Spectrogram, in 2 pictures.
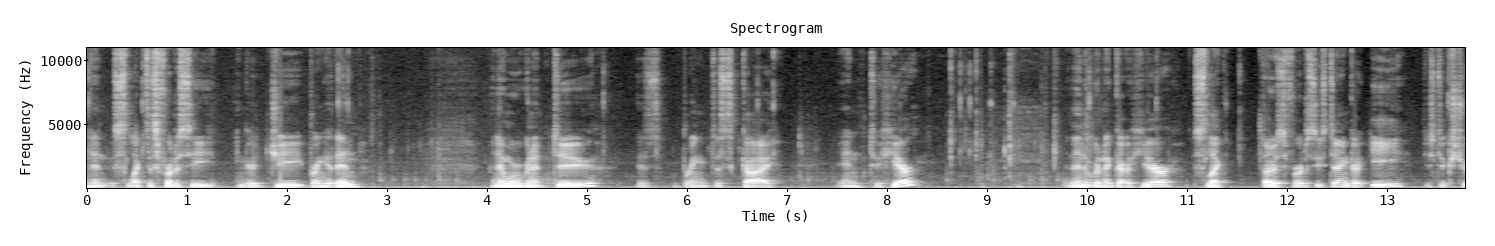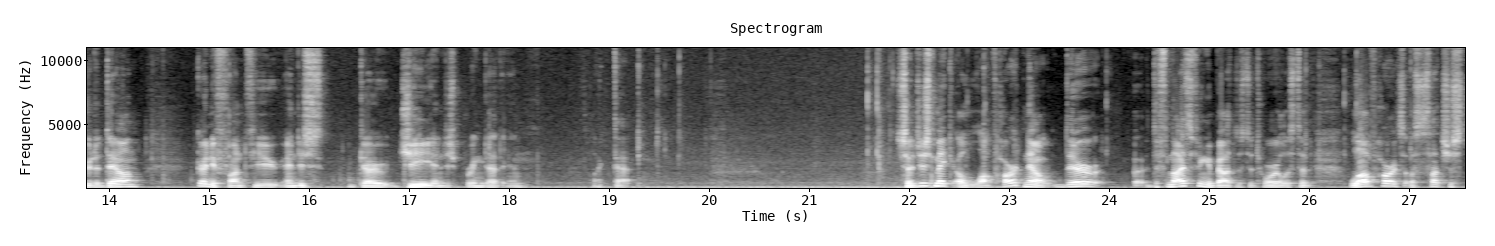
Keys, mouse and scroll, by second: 0.0 click, 1.7 g, 2.6 click, 3.3 alt+a, 6.8 right click, 7.2 g, 8.8 click, 9.0-13.8 shift+middle drag, 9.4 alt+a, 12.8 e, 13.8 click, 14.5 KP_1, 17.2 g, 21.7 click, 21.9-22.6 scroll down 1, 22.6-24.7 shift+middle drag, 22.8 scroll up 2, 22.9 alt+a, 24.7-25.2 scroll up 1, 25.2-26.5 middle drag, 25.2 g, 26.5 click, 26.6 alt+a, 26.9 scroll up 1.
